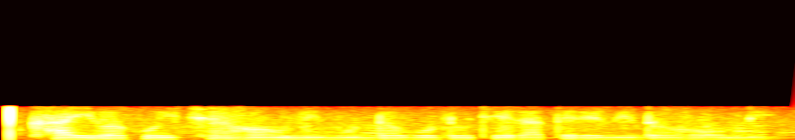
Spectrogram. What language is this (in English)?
Odia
